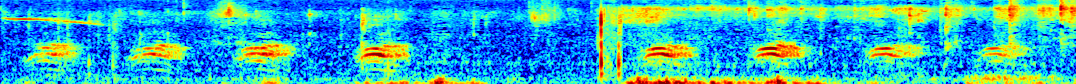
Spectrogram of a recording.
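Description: A bird calling over and over, a series of short arched notes about two a second, with a one-second break about two seconds in. Low knocks and rumbling join from about three seconds in.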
